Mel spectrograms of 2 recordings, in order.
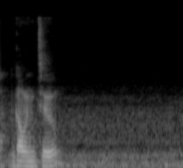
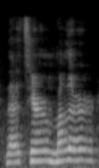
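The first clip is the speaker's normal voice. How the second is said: much higher, louder and slow; mocking refrain; 11 semitones higher, 4 dB louder than usual. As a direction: drag out the nagging refrain to a peak. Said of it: "everyone wants to say".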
